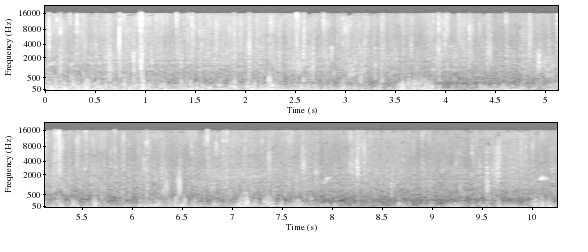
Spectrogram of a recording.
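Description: Hooves of a herd of Hereford heifers walking and trotting over stony dirt, many irregular clicks and knocks, over a low rumble that fades over the first four seconds.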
